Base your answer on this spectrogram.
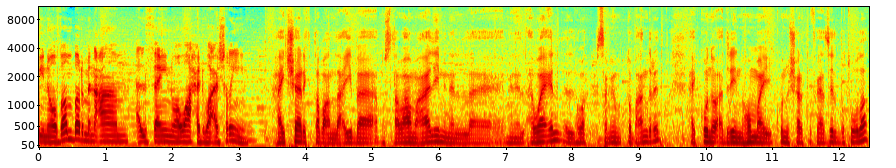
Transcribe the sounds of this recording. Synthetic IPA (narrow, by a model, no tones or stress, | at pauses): finoːvambɑɾˤmɪnʕaːmʔalfeːnwɪwaːħɪd̪wɪʕɪʃɾiːn | hæj̪ʃaːɾˤɑkt̪ˤɑbʕɑnlaʕiːbæmʊst̪æwæːhʊmaʕaːlimɪnɪlmɪnɪlʔæwaːʔɪlɪlːihowːæb̥ɪsæmːiːhomt̪ˤːoːbhand̪ɾɪd̪ | hæjkuːnuʔæ̰d̪ɾiːnʔenːhʊmːæjakuːnujʃɑːɾˤɑkufihæːziilbot̪ˤuːlɑ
